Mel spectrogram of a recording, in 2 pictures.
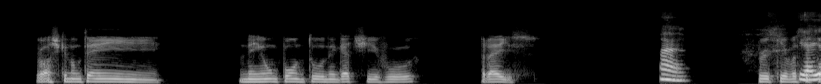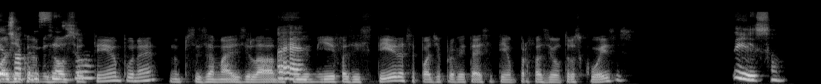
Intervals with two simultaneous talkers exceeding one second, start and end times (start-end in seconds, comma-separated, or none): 8.0-9.2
